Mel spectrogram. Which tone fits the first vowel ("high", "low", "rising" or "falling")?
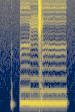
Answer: high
